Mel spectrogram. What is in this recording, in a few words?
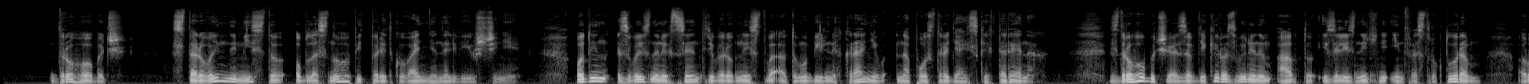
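ukrainian male voice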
